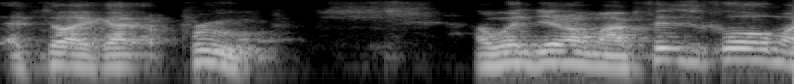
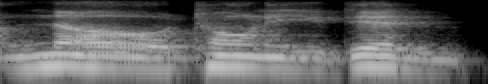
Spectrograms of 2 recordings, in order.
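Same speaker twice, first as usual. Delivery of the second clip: slow, low retold disbelief; drawn-out disbelief; 4 semitones lower, much slower than usual. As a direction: stretch it out in lower-pitched disbelief. Family disbelieves his news.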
